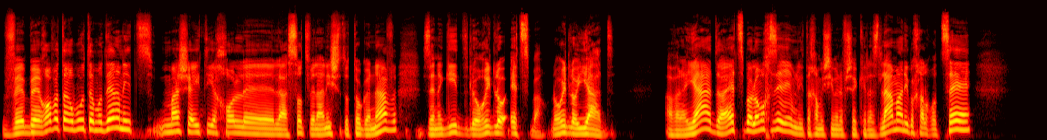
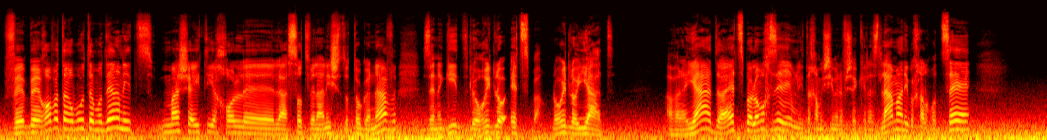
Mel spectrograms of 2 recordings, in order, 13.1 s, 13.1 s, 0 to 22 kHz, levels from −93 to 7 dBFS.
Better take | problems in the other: first | low rumble; noticeable; throughout; 20 dB below the speech

